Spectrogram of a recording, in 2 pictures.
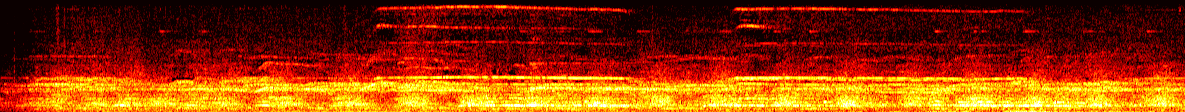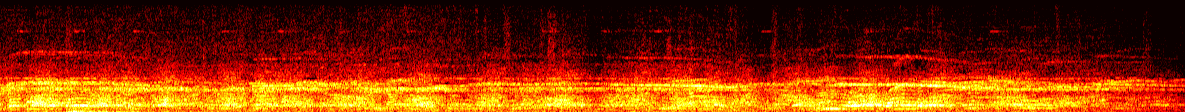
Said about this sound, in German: Wo immer die Neonazis im Verlauf ihrer Demonstration auftauchen, werden sie von zahlreichen Menschen mit Buhrufen und Pfeifen empfangen.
